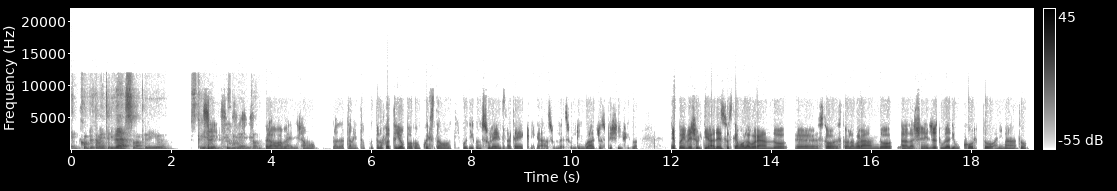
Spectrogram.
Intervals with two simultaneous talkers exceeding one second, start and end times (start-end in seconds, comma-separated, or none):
2.6-3.9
